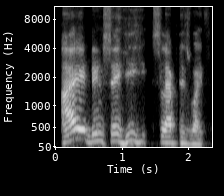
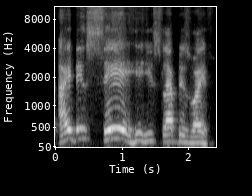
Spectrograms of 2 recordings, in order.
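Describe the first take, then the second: First: The stress falls on the word I. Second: The stress falls on the word say. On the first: Someone else said it. "I didn't say. Someone else said" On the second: It was written or only thought, not said. "I actually wrote it down"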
